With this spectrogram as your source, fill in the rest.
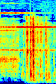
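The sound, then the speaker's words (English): A telephone bell rings in a hotel in a short, rattling burst with rapid repeated strikes, moderately quiet, with no talking. “It was late that afternoon when I got back to my hotel, but before I could use the alcohol on my aching bones, the phone rang.”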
